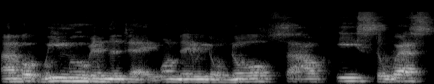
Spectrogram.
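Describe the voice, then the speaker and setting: Speaking with an English accent at a moderate pace, a man has a fairly high pitch and a dark, mellow tone. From England. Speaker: tour company leader. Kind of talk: presentation. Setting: info session with live audience and Zoom. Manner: halting with fillers.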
